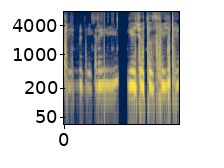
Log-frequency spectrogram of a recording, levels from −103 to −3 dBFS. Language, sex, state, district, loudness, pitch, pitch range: Hindi, female, Uttar Pradesh, Jyotiba Phule Nagar, -15 LUFS, 230 Hz, 225-240 Hz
